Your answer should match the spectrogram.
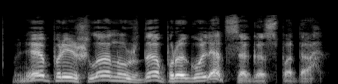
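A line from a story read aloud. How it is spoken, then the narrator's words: Rough booming voice. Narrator (Russian): прогудел над Геннадием грубый голос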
